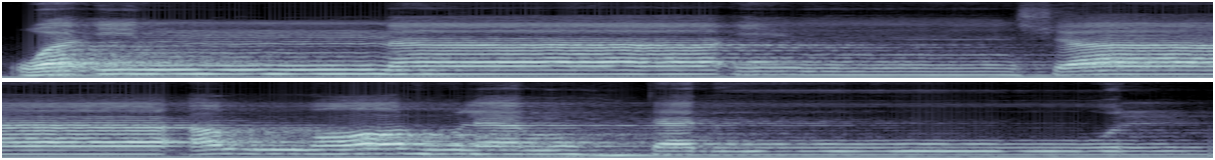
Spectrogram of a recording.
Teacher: suara Nun sukunnya kita samarin karena di sini ada hukum bacaan ikhfa Hakiki · kita samarin karena di sini ada hukum bacaan ikhfa Hakiki dan syinnya kita panjangin empat atau lima harakat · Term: mad wajib muttasil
